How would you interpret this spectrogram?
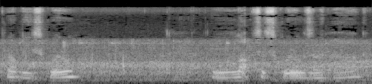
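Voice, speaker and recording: A woman's voice: a little high, level tone, moderate pace. A woman giving a casual, musing narration of a park walk, correcting herself as she goes, recorded outdoors on a handheld camera. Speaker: vlogger. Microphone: handheld camera's built-in mic. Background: clear park ambience noise.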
